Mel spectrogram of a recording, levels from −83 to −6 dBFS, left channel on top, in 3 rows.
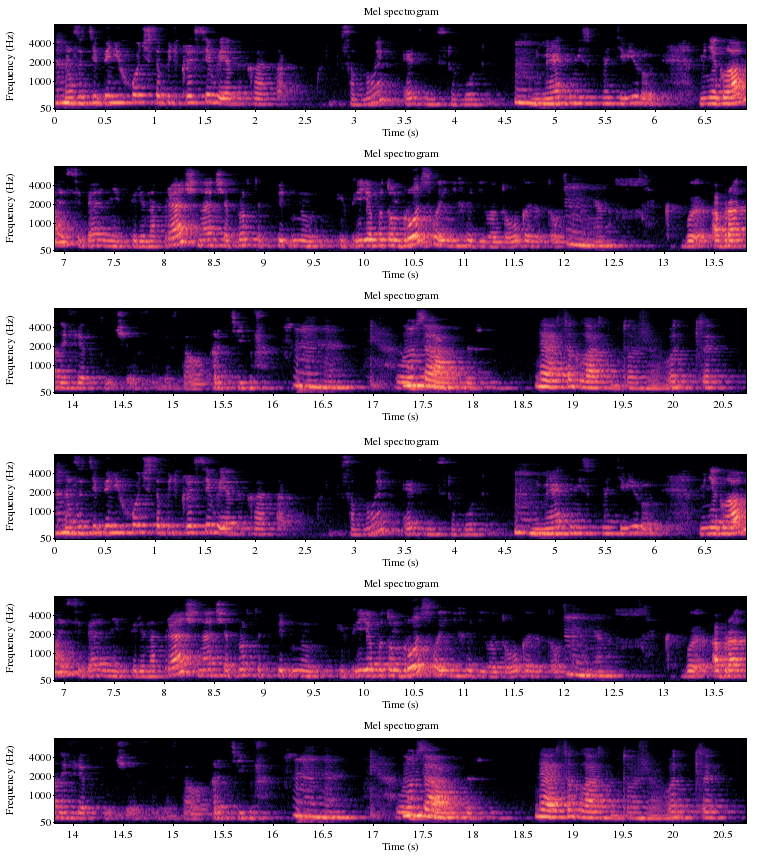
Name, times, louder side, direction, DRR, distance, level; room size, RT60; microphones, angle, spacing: voice 1, 0.0-2.3 2.9-4.2 4.7-8.8 9.1-12.4 12.7-12.8 13.2-16.0 17.2-18.3, left 1 dB, 10° left, 1 dB, 0.9 m, -30 dB
voice 2, 4.6-5.0 12.0-12.4 16.2-16.7 17.0-17.9 18.6-20.4, equal, 35° right, -3 dB, 2.1 m, -27 dB
6.7 x 6.6 x 3.3 m, 0.73 s
head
